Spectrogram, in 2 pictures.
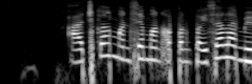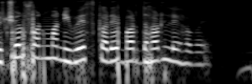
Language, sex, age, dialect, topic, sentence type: Chhattisgarhi, male, 46-50, Central, banking, statement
